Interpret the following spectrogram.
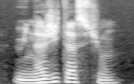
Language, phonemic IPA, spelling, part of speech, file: French, /a.ʒi.ta.sjɔ̃/, agitation, noun, Fr-agitation.ogg
- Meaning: 1. choppiness (of water), turbulence (in air), swaying (of branch etc.) 2. restlessness 3. bustle (of street, room etc.); activity 4. agitation 5. unrest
